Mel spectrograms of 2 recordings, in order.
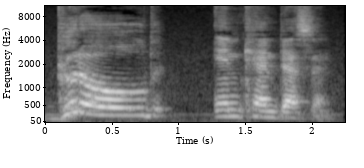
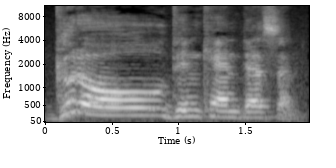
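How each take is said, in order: First: The D is fully stopped before the next word. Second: The D runs smoothly into the next word. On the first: "we can stop it with a D" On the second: "we can connect the D"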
